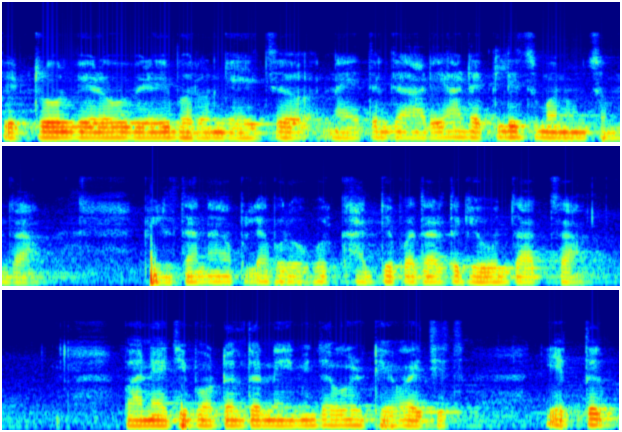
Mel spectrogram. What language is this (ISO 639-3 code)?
mar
